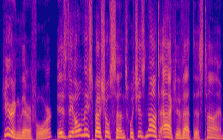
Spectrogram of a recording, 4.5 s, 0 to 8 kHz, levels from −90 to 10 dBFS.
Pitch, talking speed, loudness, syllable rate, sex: 200 Hz, 190 wpm, -19 LUFS, 5.4 syllables/s, male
